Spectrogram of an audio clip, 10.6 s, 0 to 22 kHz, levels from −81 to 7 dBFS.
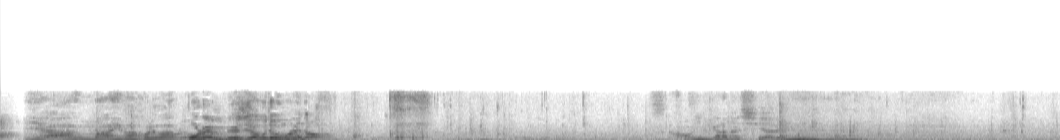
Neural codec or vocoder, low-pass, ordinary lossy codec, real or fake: none; none; none; real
